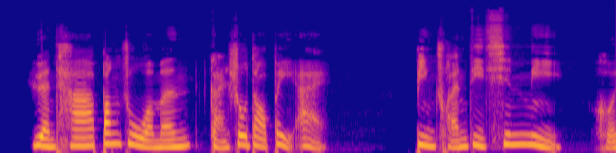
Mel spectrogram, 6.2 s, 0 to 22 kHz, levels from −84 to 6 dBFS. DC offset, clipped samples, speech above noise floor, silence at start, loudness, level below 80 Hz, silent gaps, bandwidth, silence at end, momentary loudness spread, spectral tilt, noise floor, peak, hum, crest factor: under 0.1%; under 0.1%; 59 dB; 0.35 s; -18 LUFS; -46 dBFS; none; 15 kHz; 0 s; 9 LU; -6 dB/octave; -75 dBFS; 0 dBFS; none; 18 dB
